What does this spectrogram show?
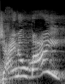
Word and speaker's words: Ginomite: Ginomite. You have to say it like that, Dynamite.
